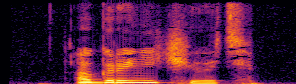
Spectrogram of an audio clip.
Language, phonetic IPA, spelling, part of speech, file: Russian, [ɐɡrɐˈnʲit͡ɕɪvətʲ], ограничивать, verb, Ru-ограничивать.ogg
- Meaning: 1. to confine, to limit, to restrict, to cut down 2. to constrain, to bound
